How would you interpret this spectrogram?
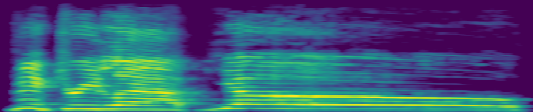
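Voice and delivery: high, loud holler with a long held yo; hype shout-out. Real, not acted. Host hails a viewer in the chat, hype shout-out. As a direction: holler it and hang on the last word.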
